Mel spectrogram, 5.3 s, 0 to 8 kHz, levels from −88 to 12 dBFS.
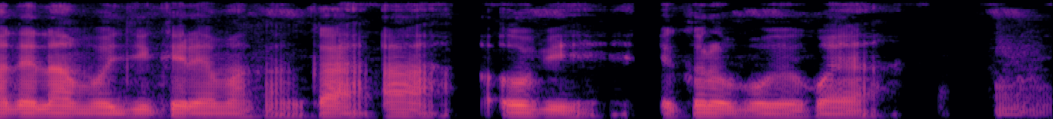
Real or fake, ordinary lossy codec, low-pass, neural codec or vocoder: real; none; 7.2 kHz; none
